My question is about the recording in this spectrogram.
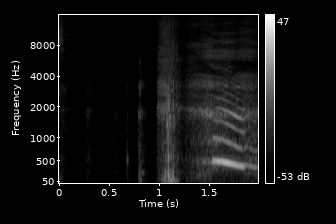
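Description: A single short, forceful nasal snort made during breathing practice, a noisy burst out of near silence, followed by a brief voiced sound.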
